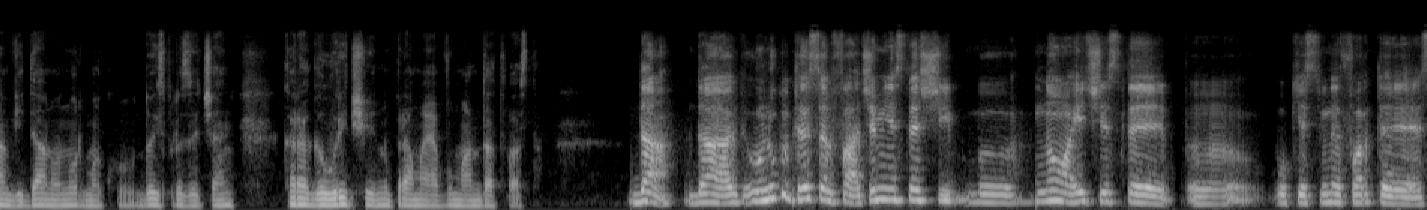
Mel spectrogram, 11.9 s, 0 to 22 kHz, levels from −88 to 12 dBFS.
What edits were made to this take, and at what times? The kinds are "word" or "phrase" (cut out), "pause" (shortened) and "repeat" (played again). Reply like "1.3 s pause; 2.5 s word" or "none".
2.9 s phrase; 4.2 s word; 6.6 s word; 8.6 s word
